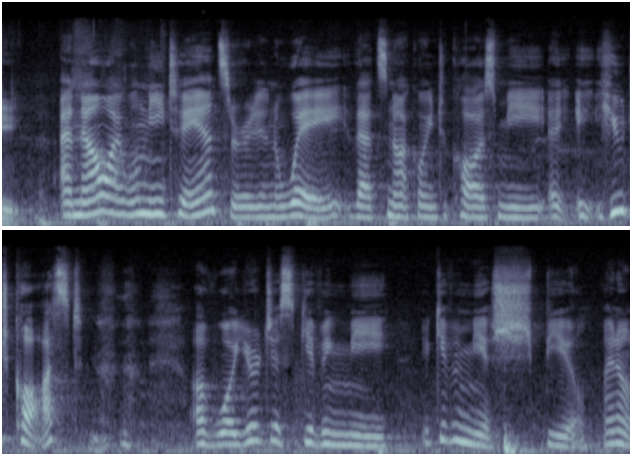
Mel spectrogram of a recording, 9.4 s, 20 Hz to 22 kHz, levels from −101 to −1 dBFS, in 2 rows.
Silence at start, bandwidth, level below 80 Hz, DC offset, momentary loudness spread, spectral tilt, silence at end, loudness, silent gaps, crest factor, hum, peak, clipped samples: 0 s; 15.5 kHz; -54 dBFS; under 0.1%; 10 LU; -4 dB/octave; 0 s; -34 LUFS; none; 20 dB; none; -14 dBFS; under 0.1%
